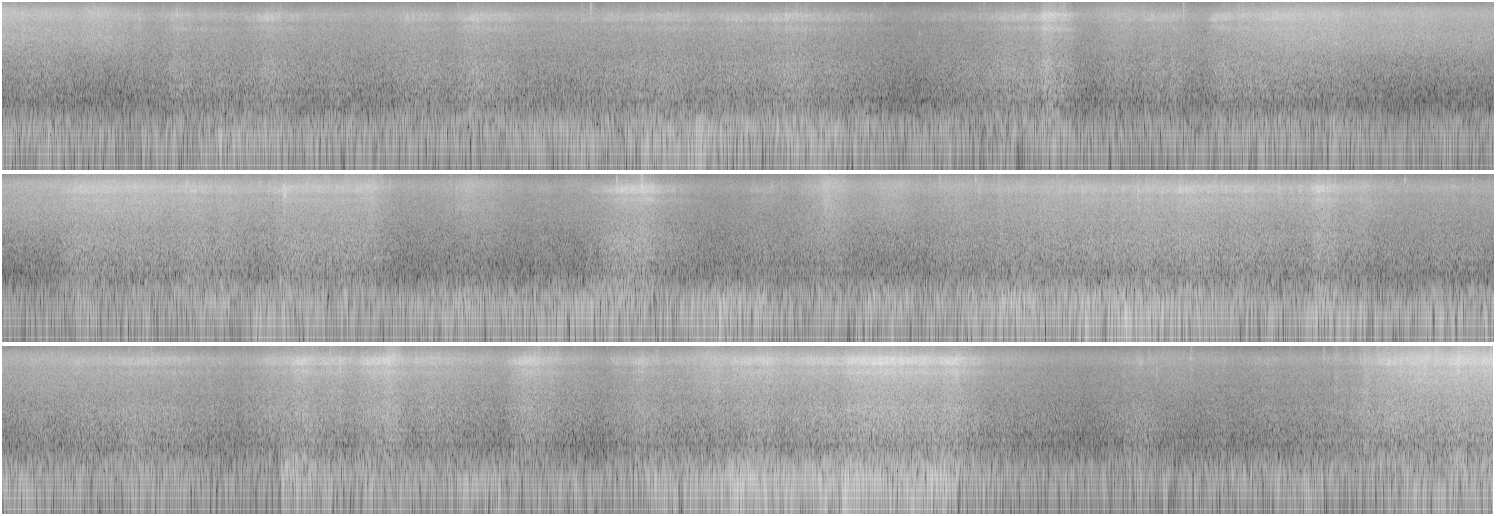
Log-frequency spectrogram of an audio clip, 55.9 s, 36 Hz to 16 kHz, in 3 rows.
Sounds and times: pattering rain on an balcony canopy 0:00.0 - 0:55.9
storm blows rain against houses and trees 0:00.0 - 0:55.9

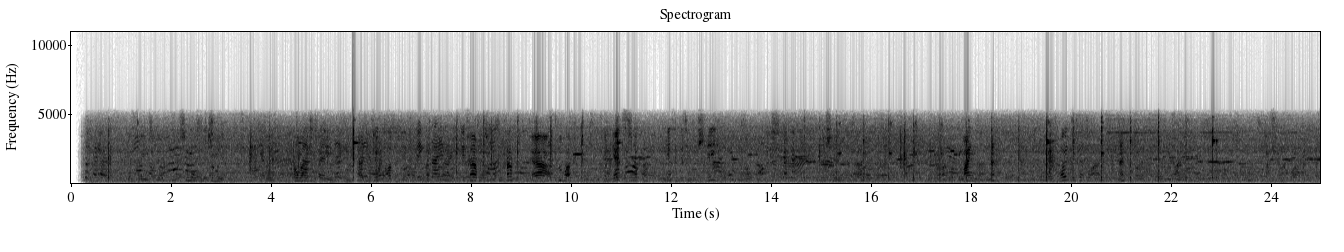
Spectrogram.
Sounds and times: small boy is being instructed 0:01.2 - 0:04.9

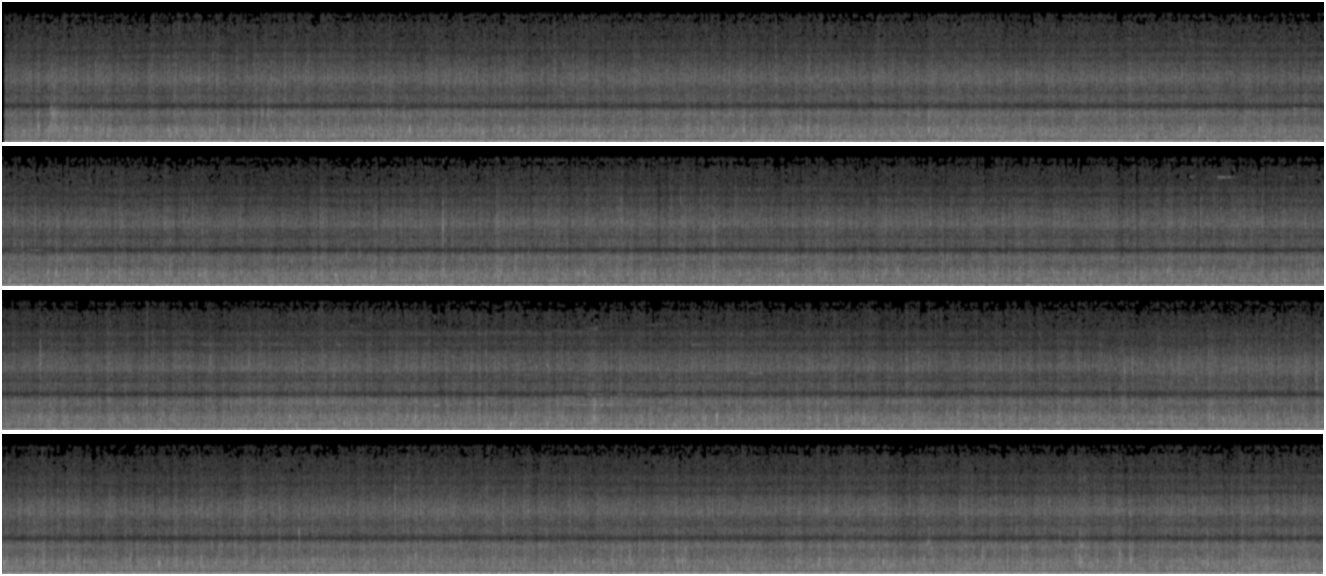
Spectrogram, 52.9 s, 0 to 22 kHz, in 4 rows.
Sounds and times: Dupont Circle Fountain 0:00.0 - 0:52.8

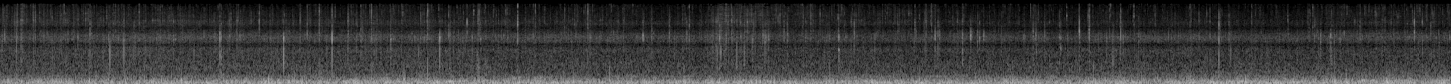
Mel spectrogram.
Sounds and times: fireplace with some grill and food on it 0:00.0 - 0:14.5

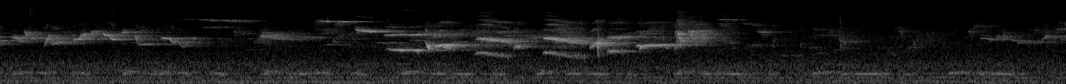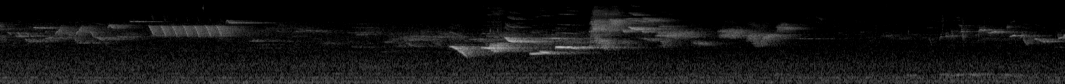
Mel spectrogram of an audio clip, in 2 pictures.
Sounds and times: Common moorhen 0:00.0 - 0:10.9
Common Wood Pigeon 0:00.0 - 0:12.8
Common blackbird 0:00.0 - 0:21.3
Common robin 0:00.0 - 0:21.3
Eurasian Collared Dove 0:00.0 - 0:21.3
Eurasian Wren 0:00.0 - 0:21.3
Common Wood Pigeon 0:19.5 - 0:21.3

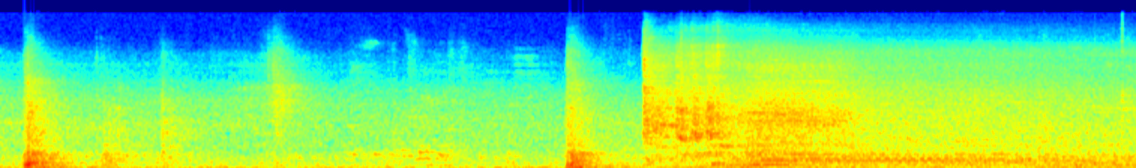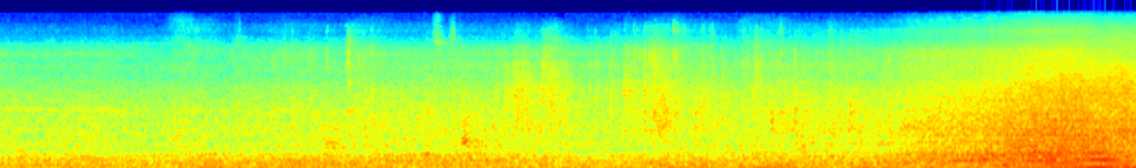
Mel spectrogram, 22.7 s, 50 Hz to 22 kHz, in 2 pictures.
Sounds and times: autos 0:05.7 - 0:22.7

